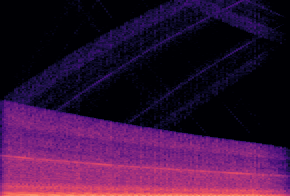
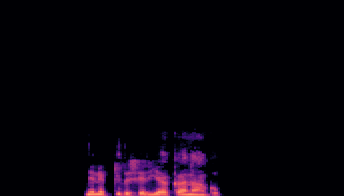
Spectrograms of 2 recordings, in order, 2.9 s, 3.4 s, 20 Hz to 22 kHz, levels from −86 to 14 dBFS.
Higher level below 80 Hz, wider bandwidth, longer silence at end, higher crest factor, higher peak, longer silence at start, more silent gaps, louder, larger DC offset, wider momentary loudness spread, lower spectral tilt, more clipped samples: first, -18 dBFS vs -58 dBFS; first, 10 kHz vs 5.2 kHz; second, 0 s vs 1.25 s; second, 10 dB vs 18 dB; about the same, -2 dBFS vs 0 dBFS; second, 0 s vs 0.85 s; neither; about the same, -13 LUFS vs -15 LUFS; first, 1% vs under 0.1%; second, 2 LU vs 11 LU; second, -7 dB/octave vs -9 dB/octave; neither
